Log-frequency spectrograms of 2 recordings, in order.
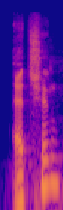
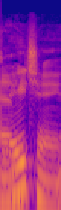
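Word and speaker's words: Etienne: Travis Etchin.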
